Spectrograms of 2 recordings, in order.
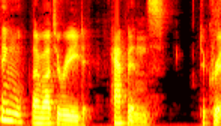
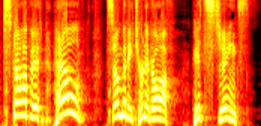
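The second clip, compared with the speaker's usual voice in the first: high, loud panicked crowd voices; screamed cries; 12 semitones higher, 7 dB louder than usual. A narrator's reading. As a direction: scream out in disgust and alarm. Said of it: "Voices screamed and cried out".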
